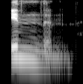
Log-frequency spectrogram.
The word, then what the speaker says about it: 있는: So let's read syllable by syllable. 듣는, but together, 듣는, 듣는. And it는 will be 있는, 있는.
